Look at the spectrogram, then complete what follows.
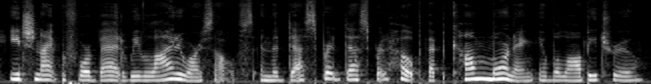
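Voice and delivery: soft hushed reading of the line; quoting the monologue. Retold or imitated. Host quoting the final monologue line, soft and hushed. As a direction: read it low like a whispered confession. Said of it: "I also really love the line".

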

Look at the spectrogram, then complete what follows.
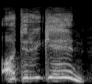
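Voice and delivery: high, hammed-up comic voice; put-on voice. Podcaster slipping into a silly voice, high and hammed-up. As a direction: pitch it way up, jokey and quick.

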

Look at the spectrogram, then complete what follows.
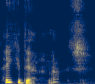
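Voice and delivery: whispered, unvoiced hush; whispered reminder from mom to calm down; mom's whisper. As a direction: hush yourself like mom would. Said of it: "like my mom says".

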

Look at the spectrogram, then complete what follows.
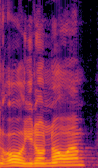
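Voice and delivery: loud, high mock-surprised question; sarcastic. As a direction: retell it with sarcastic disbelief, pitch climbing to the end. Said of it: "quite sarcastically".

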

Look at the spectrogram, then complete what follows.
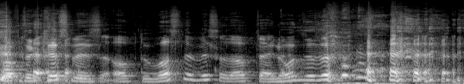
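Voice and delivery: loud, high parody of a wise saying, laughing; mock wise quote, laughing. Friend parodies Gandhi's saying, loud and laughing. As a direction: deliver a fake legend quote while cracking up. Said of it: "Wow, dieses Legendenzitat".

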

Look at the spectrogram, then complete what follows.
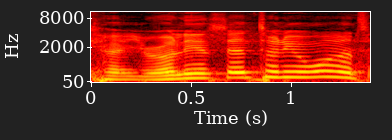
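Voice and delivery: lightly put-on Swedish accent; a hint of a Swedish tourist accent. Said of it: "Swedish Norwegian people talk like".

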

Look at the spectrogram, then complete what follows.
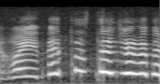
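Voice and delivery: high, loud, fast mock incredulity; retold disbelief. Woman reacting to boyfriend crying at daycare, loud disbelief. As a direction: act out astonished disbelief, half laughing. Retelling her disbelief at his tears.

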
